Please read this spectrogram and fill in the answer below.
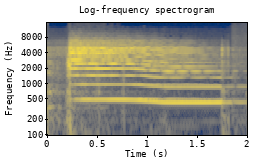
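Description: Fender Stratocaster electric guitar playing a single held lead note that wavers and eases slightly down in pitch, then stops, followed by one short picked note near the end.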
